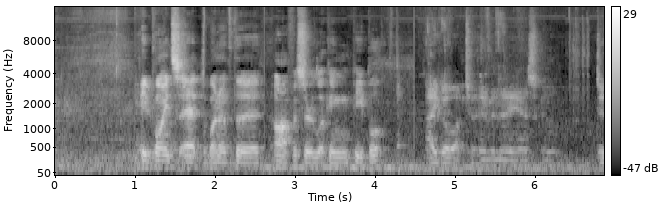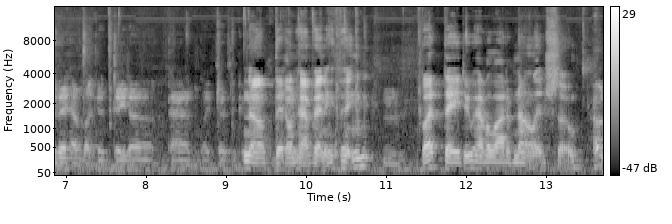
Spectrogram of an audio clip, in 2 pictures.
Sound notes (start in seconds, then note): none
